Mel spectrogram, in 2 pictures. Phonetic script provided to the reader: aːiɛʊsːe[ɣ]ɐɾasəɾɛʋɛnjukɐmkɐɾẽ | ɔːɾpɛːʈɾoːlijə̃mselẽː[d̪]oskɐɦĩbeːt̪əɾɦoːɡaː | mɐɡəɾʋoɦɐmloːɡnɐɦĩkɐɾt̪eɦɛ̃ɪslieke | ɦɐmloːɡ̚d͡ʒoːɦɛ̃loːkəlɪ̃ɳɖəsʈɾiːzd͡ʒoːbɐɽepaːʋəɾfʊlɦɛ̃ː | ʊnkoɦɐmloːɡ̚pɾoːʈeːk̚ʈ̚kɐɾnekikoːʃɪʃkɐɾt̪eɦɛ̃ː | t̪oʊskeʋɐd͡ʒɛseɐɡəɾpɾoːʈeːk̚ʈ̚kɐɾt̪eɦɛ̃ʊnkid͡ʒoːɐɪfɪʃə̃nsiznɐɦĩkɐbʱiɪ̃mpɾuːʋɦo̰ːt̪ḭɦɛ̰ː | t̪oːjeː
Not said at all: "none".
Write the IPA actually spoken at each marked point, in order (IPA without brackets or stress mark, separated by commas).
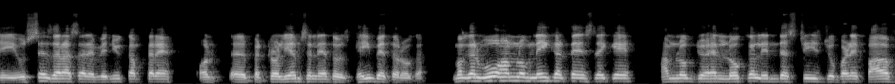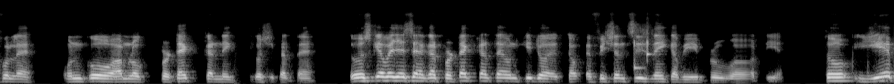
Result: z, t̪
